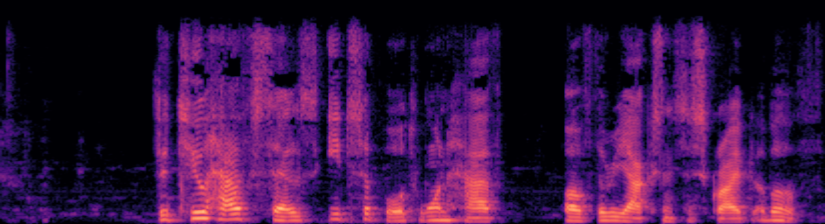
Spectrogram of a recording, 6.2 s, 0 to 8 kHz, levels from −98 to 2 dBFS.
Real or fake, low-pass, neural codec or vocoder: real; 7.2 kHz; none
